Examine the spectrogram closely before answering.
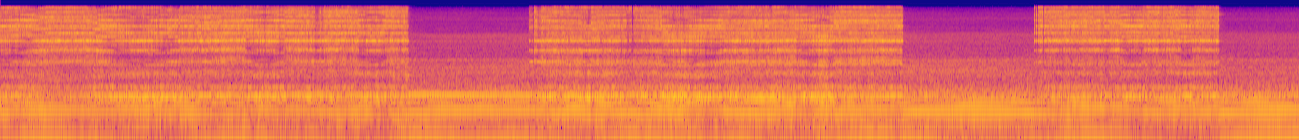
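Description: Small bench grinder running with a steady hum while a steel spot-weld chisel is held to the wheel to bevel its tip, in three long grinding passes; the grinding noise stops twice, and again near the end, as the chisel is lifted off while the motor keeps humming.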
